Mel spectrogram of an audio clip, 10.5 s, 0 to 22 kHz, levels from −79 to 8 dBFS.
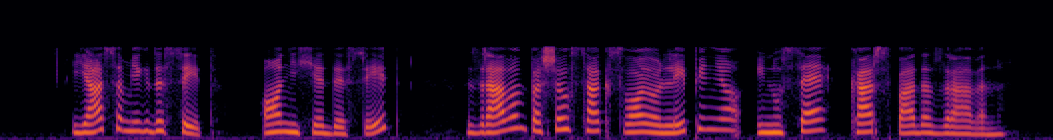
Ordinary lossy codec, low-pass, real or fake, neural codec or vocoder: none; 5.4 kHz; real; none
